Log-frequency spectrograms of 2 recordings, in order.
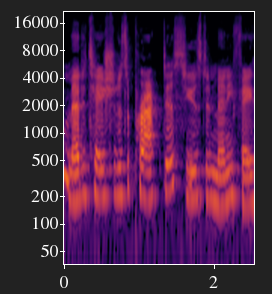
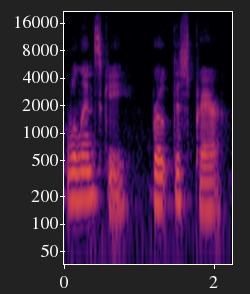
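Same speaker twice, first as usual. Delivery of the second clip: ordinary talk, nothing marked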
